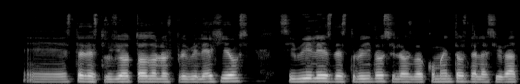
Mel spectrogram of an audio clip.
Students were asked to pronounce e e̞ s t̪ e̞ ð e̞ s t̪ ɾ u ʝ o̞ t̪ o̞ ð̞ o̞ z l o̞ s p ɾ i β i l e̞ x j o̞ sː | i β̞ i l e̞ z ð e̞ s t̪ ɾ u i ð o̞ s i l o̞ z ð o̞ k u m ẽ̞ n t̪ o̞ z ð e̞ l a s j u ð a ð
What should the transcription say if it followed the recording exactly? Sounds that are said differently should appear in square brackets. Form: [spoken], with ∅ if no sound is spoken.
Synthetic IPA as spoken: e e̞ s t̪ e̞ ð e̞ s t̪ ɾ u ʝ o̞ t̪ o̞ ð̞ o̞ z l o̞ s p ɾ i β i l e̞ x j o̞ sː | i β̞ i l e̞ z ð e̞ s t̪ ɾ u i ð o̞ s i l o̞ z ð o̞ k u m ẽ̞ n t̪ o̞ z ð e̞ l a s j u ð a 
